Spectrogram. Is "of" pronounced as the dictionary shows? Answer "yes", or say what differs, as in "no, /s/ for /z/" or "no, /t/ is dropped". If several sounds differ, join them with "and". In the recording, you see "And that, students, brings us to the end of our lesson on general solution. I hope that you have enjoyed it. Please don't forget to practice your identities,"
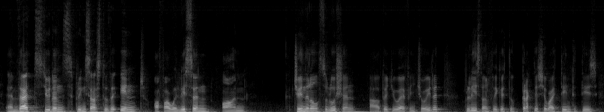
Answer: no, /f/ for /v/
